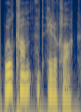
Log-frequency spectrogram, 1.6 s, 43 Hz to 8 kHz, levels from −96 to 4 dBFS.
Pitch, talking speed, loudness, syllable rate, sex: 105 Hz, 185 wpm, -19 LUFS, 4.8 syllables/s, male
